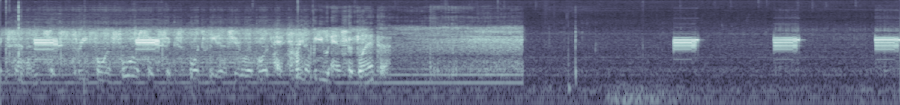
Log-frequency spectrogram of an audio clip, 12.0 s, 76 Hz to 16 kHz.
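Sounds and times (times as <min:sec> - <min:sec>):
steady radio noise and hum: 0:00.0 - 0:07.0
faint static: 0:00.0 - 0:11.7.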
